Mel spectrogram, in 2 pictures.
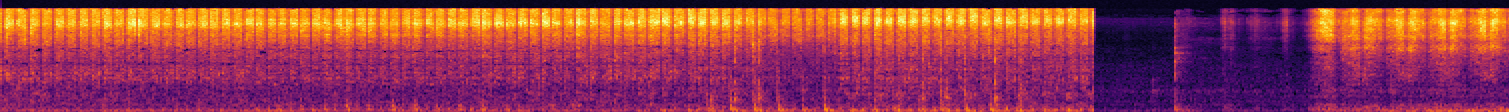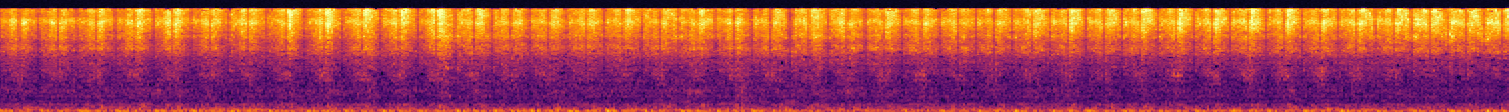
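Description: A steel sashimi knife blade being ground on coarse abrasive: a steady rasping grind on the back of the blade, a brief break about eleven seconds in, then quick, even back-and-forth strokes of the blade on a whetstone, grinding down the protruding heel.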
